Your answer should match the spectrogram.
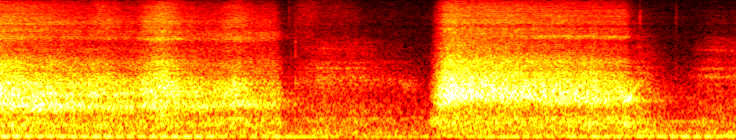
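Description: A person takes deep breaths during a lower-body stretch, close and quiet: a long airy exhale, a pause, then a sharp fuller inhale or exhale. A low steady hum runs underneath.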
